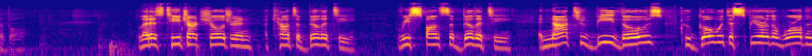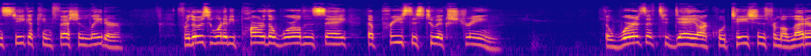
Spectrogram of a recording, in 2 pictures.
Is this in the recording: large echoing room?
yes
